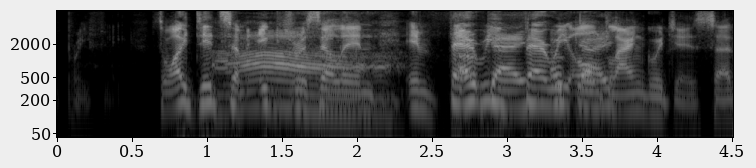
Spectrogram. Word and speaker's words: Yggdrasil: And rightly so, we've confirmed that we're moving over to, and I can never pronounce it, Yggdrasil Path. Yggdrasil. Don't okay. Pretend it's an I.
